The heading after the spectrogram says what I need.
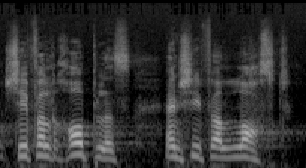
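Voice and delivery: normal talking voice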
